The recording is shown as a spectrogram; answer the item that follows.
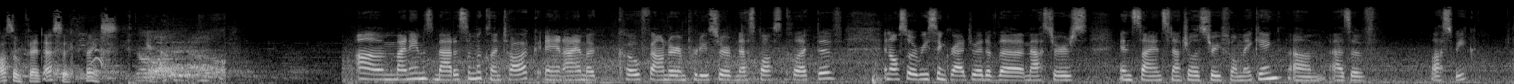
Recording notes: Interviews at the International Wildlife Film Festival. Instead of one expert interview we have a series of interviews with a wide variety...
